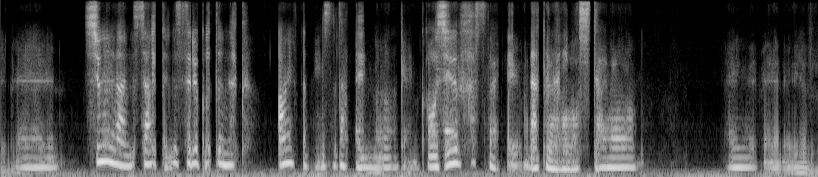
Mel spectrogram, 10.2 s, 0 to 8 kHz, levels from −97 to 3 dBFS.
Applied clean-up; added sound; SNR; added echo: neural diffusion model UNIVERSE++.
